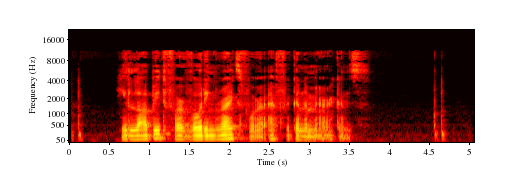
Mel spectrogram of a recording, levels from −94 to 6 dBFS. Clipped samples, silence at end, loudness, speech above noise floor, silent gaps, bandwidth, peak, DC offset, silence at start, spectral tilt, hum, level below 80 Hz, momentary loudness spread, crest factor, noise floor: under 0.1%; 0.35 s; -26 LUFS; 46 dB; none; 11.5 kHz; -6 dBFS; under 0.1%; 0.1 s; -5.5 dB/octave; none; -42 dBFS; 12 LU; 22 dB; -72 dBFS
